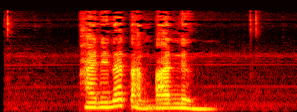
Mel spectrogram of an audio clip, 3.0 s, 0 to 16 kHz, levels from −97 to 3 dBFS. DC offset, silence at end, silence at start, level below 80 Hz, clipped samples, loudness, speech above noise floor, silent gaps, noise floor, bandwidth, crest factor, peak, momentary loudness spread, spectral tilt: under 0.1%; 0.8 s; 0.05 s; -58 dBFS; under 0.1%; -22 LUFS; 39 dB; none; -61 dBFS; 11.5 kHz; 22 dB; -4 dBFS; 24 LU; -4 dB/octave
